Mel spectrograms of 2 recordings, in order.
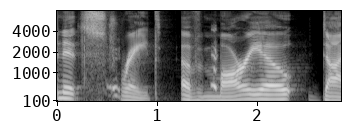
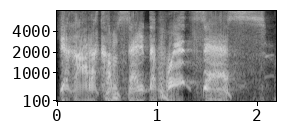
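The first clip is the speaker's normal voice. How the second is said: Toad; 11 semitones lower than usual. Retold or imitated. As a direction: imitate a frantic squawking sidekick. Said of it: "Toad showing up out of nowhere".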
